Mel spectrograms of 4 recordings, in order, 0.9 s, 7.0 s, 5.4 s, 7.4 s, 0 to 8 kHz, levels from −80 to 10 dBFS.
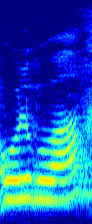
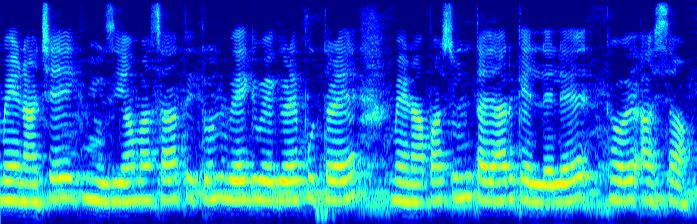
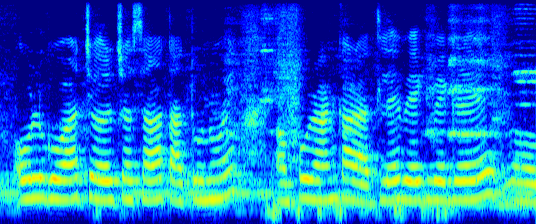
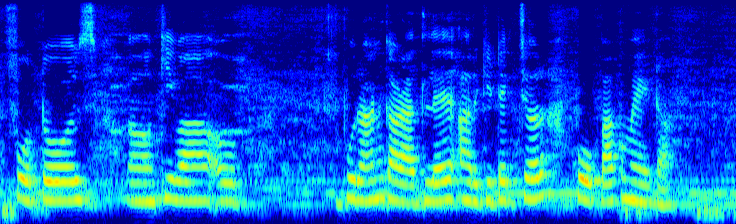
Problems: constant background noise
